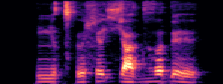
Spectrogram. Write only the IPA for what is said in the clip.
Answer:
ɲ ə t͡sʼ ʏ ɬ e ç a dʱ ə ɗ e

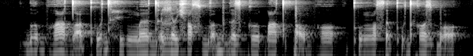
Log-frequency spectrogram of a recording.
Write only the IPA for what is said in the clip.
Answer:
ɠ ʊ˨˦ bʱ ɔ˩˧˩ dˤ ḭ˩˧˩ kʷʼ ʌ˨˦ d h i˩˧˩ ŋ͡m ɜ˩˧˩ d ə̰˨˦ ɮ ə˨˦ ç ʊ˨˦ sˤ ɡʷ ḭ˨˦ b ɠ ə˨˦ z k ʊ˩˧˩ ɓ ɔ˩˧˩ tˤ k͡p ɔ̰˨˦ bʱ ɔ˩˧˩ | kʷʼ ɪ˨˦ ŋʷ ə˩˧˩ sˤ ɾ ə̰˨˦ kʷʼ ə̰˨˦ d k ɔ˨˦ z ɓ ɔ̰˩˧˩

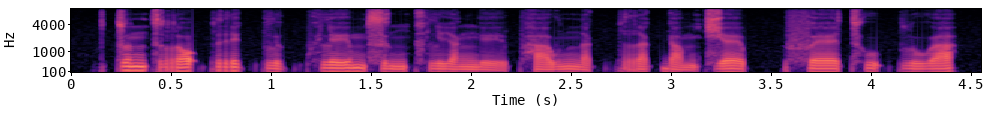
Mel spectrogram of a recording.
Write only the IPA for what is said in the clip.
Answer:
t o˥˩ n t r ɔ˦˥ ʔ p r e˥˩ k̚ p l ɯ˨˩ k̚ pʰ l eː˥˩ m s ɯ˧ ŋ kʰ l i˧ a̯ ŋ eː˩˦ pʰ a˦˥ w n a˨˩ k̚ p r a˦˥ k̚ j a˧ m t͡ɕ ɛː˥˩ p̚ | f ɛː˦˥ tʰ u˦˥ ʔ p l u˦˥ a̯

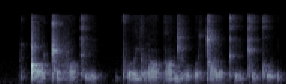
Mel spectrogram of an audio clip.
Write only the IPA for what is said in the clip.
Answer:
ǃ ɔ ǁ ʊ v ɒ kʼ i | pʼ ʊ j ʊ ɾ ɒ ɡ ɒ ɡ j u ʔ ʊ ǀ ɒ l ʊ kʼ i kʼ i kʷʼ i ʔ

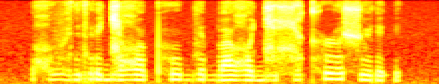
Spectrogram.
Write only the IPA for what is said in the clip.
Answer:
χʷ ə̤ v e̤ d r ɪ d͡ʑ ə ʁʷ a pʰ u b l ɪ b a ʁʷ ɐ d͡ʑ ʊ ɕ ʏ kʰ ɹ ʊ ʃ y ɾ i ʔ

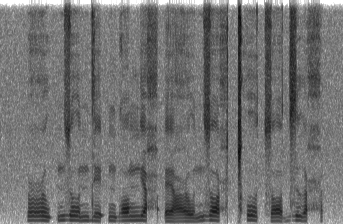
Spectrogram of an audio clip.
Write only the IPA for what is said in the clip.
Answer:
ʕ u˧˩˧ ʔ n z o˦˨ n d e˧˩˧ ʔ ŋ ɡ ɔ˨˦ ŋ e˦˨ ħ ʔ ɛ˩ ʕ o˩ n z ɔ˦˨ ħ ǀʰ o˦ t͡s ɔ˩˧˩ d͡z ɯ˦˨ ħ

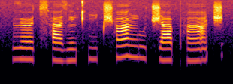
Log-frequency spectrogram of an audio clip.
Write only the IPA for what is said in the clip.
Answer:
ð œ t͡sʰ a z ẽ kʰ i t͡ʃʰ ã ŋ u t͡ʃ a pʰ ã t͡ʃ

